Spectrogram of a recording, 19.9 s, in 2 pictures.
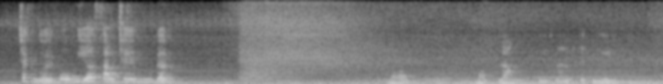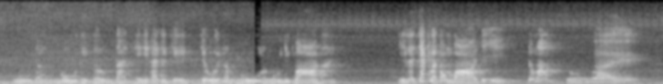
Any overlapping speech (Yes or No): No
